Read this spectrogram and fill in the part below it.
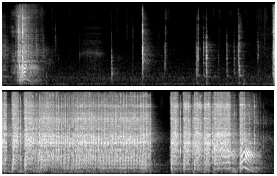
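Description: A Honda Civic lower control arm bolt and nuts come off with scattered clicks and clanks, then long loud bursts of a pneumatic impact wrench hammering close by.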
